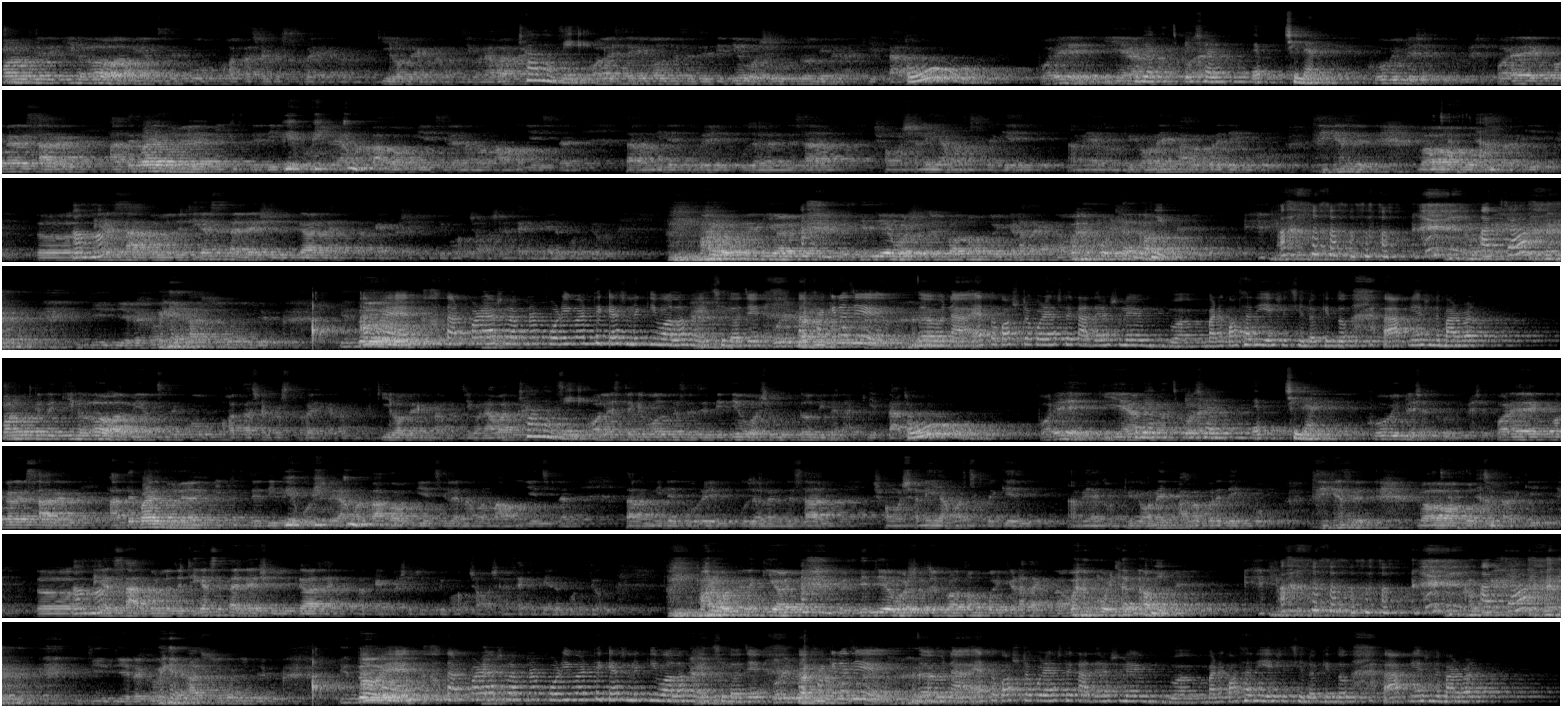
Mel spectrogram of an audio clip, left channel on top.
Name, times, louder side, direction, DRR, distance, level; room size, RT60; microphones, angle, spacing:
voice 1, 0.0-5.3 5.9-9.1 10.4-12.1 13.0-25.8 26.2-31.3 31.5-43.3 43.6-44.6 45.3-49.9 50.2-50.9 51.6-51.8 53.6-53.9 54.5-56.1, right 1 dB, 35° right, -3 dB, 0.9 m, -30 dB
voice 2, 5.2-5.9 9.0-9.9 10.9-11.5 11.8-13.3 18.4-19.2 30.3-30.6 31.9-32.2 39.2-39.5 42.5-42.9 43.9-46.7 48.1-48.3 50.3-61.5, equal, 10° left, 3 dB, 0.5 m, -28 dB
10.5 x 7.8 x 3.5 m, 2.5 s
head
